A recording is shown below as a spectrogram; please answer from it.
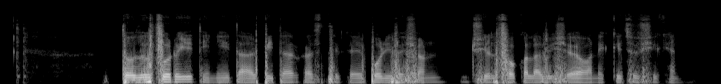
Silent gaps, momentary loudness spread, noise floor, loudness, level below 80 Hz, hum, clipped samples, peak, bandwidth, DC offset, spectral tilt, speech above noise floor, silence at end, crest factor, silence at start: none; 17 LU; -62 dBFS; -23 LUFS; -40 dBFS; none; under 0.1%; 0 dBFS; 11.5 kHz; under 0.1%; -6.5 dB/octave; 39 dB; 0.45 s; 24 dB; 0.15 s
